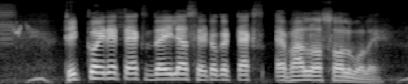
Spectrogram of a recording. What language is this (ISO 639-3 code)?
ben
